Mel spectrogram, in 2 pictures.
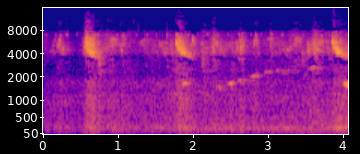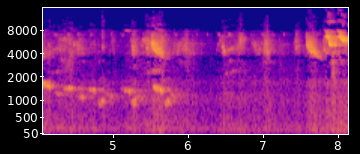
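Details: Wild-caught Oriental magpie-robin from Borneo sings faintly: high chirps recurring every second or so, with soft descending whistled notes in between.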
